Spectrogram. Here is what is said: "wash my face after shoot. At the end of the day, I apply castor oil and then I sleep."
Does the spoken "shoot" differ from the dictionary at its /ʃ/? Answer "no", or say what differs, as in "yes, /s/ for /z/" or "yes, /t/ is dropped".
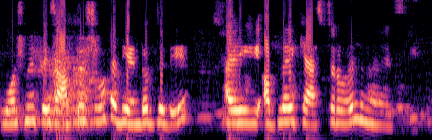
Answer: no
